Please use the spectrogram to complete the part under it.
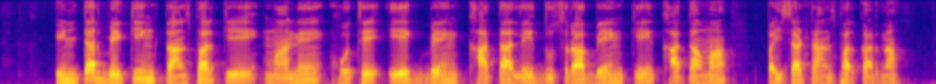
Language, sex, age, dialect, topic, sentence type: Chhattisgarhi, male, 18-24, Western/Budati/Khatahi, banking, statement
